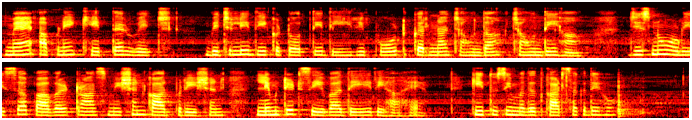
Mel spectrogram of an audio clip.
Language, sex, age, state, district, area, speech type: Punjabi, female, 18-30, Punjab, Jalandhar, urban, read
